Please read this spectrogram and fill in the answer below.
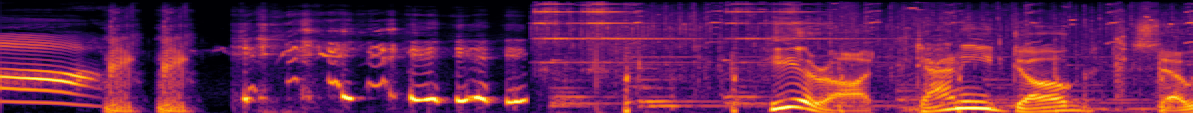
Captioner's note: snorts; chuckles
